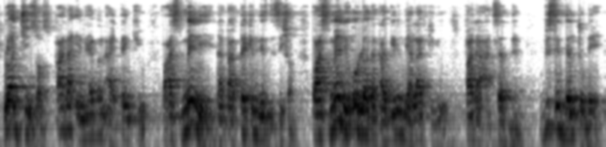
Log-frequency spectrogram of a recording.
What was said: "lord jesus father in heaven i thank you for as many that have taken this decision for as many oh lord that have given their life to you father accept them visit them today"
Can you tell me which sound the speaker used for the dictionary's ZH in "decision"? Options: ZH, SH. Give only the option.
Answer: SH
